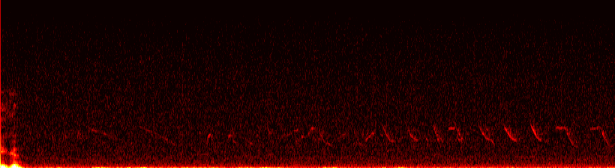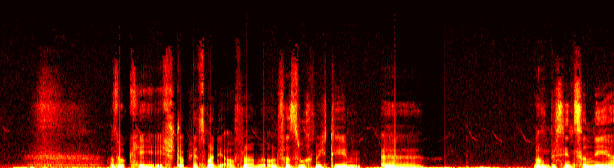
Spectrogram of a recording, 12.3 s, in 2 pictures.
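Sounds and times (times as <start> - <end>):
speech: 0.0 - 0.3, 7.2 - 10.5, 11.5 - 12.2
flock of canaries singing in the mountains: 0.0 - 12.2.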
